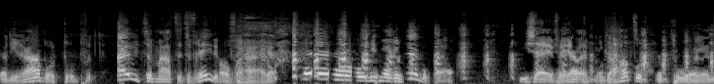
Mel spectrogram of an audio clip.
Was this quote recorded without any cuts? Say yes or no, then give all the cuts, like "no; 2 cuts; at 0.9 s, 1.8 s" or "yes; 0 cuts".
no; 3 cuts; at 2.2 s, 4.0 s, 6.0 s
